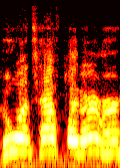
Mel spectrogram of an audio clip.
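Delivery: imitated shouting voice. Retelling how a player called up from below: imitating someone shouting up. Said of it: "So he shouts up to-".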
